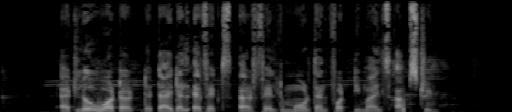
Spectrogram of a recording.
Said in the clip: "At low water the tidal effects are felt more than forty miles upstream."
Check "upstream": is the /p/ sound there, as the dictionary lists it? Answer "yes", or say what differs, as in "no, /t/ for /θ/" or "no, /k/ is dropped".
yes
